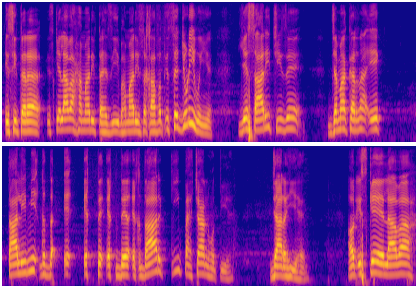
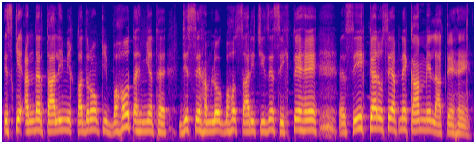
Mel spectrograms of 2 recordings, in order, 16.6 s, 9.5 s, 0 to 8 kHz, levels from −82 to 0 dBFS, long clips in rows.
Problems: background sounds at intervals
